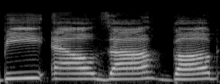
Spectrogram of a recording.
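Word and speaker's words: Beelzebub: Uh, it's pronounced B L the bub.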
